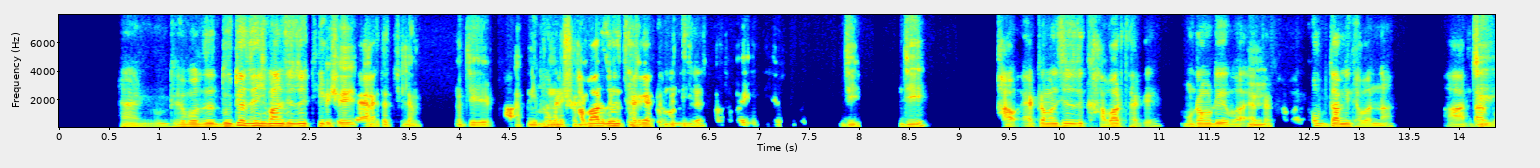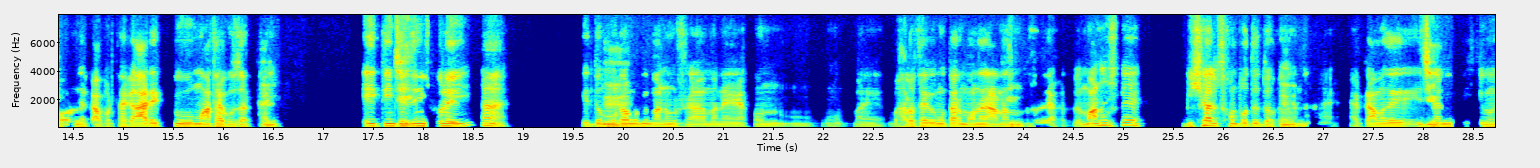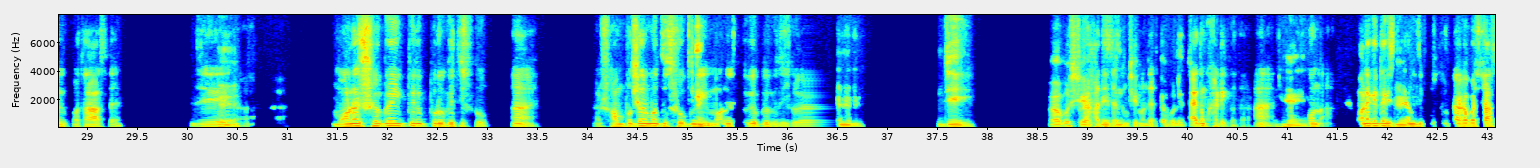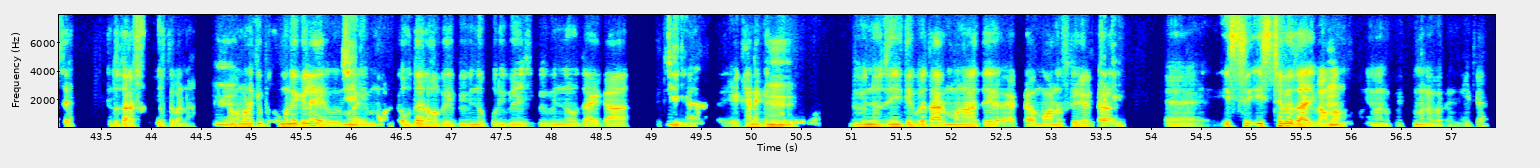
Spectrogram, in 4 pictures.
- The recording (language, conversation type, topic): Bengali, unstructured, ভ্রমণে গিয়ে আপনি সবচেয়ে আশ্চর্যজনক কী দেখেছেন?
- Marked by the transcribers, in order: static; unintelligible speech; unintelligible speech; lip smack; distorted speech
